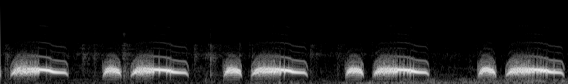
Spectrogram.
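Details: Spotted dove kept as a lure bird to challenge other doves, calling steadily: short hoots alternating with longer descending rolling coos, about one pair each second, close with faint low background noise.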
